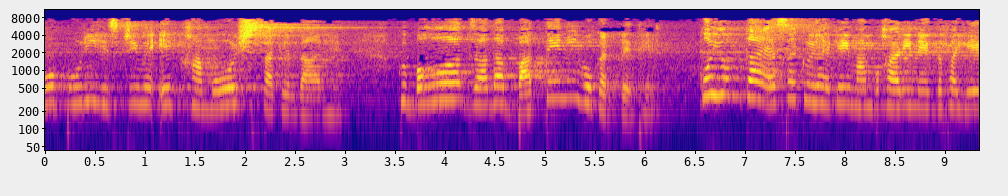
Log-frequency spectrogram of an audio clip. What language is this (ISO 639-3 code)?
urd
